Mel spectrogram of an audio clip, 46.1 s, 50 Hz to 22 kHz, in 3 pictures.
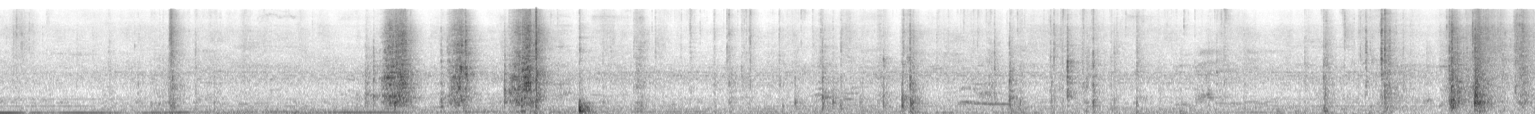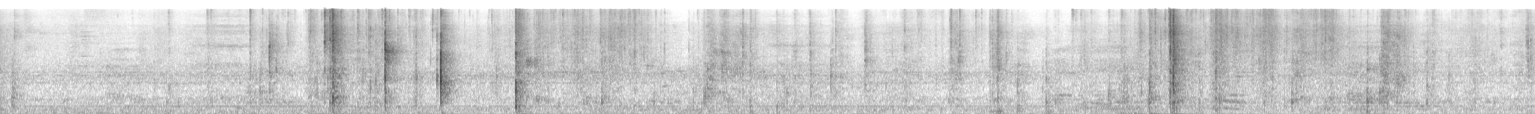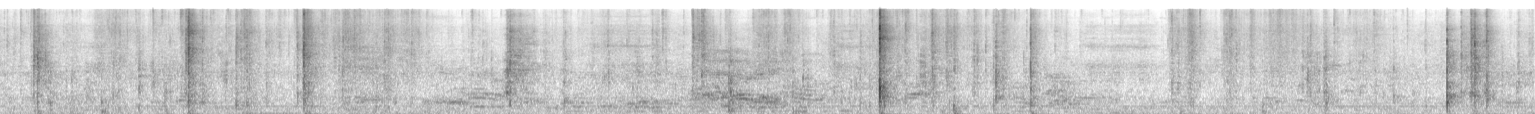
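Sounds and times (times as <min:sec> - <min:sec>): plastic wrap crinkling: 0:16.9 - 0:46.0.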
